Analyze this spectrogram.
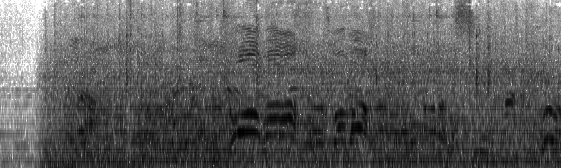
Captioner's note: marketplace chatter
